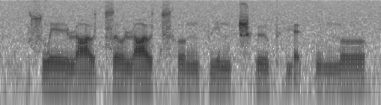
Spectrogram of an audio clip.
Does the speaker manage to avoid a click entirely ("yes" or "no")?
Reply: yes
